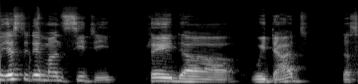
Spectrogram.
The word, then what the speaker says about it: Wydad: Anyway, so yesterday, Man City played uh We Dad. That's how they say it, I think. So I kept on saying why dad but it's we dad.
